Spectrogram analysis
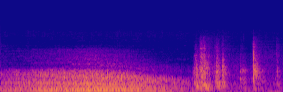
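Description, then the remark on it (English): A car engine rumbles, swelling and then easing off as the car draws up and stops before the entrance of a house, followed by a few sharp clunks like a car door opening and shutting as a man gets out. “A short time later, a car drew up before the entrance.”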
